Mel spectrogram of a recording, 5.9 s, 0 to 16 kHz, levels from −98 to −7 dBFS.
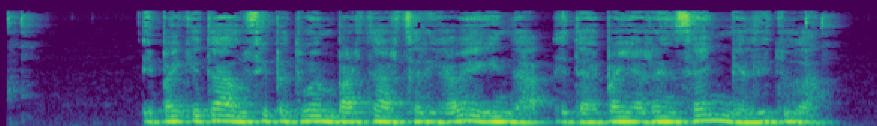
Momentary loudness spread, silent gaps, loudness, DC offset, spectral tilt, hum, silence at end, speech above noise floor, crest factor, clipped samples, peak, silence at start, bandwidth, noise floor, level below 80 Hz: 14 LU; none; -23 LUFS; under 0.1%; -4.5 dB/octave; none; 0.3 s; 49 dB; 22 dB; under 0.1%; -4 dBFS; 0.05 s; 11.5 kHz; -73 dBFS; -58 dBFS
